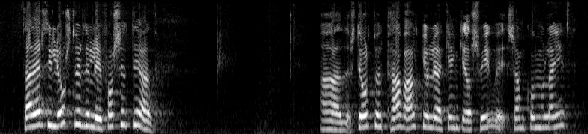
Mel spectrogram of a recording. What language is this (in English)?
Icelandic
